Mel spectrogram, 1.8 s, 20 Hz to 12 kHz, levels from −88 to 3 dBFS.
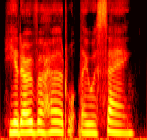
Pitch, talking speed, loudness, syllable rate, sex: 225 Hz, 230 wpm, -17 LUFS, 6.2 syllables/s, female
